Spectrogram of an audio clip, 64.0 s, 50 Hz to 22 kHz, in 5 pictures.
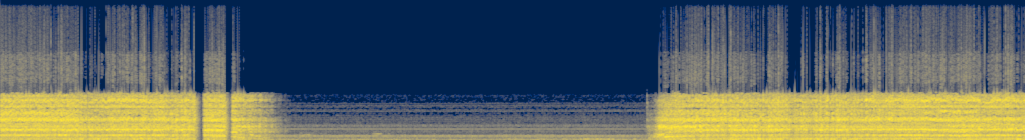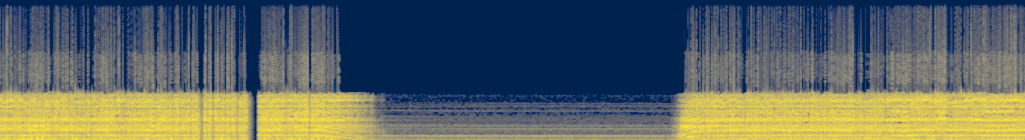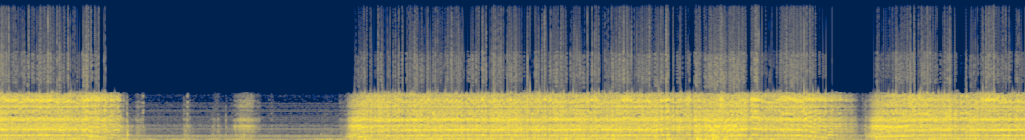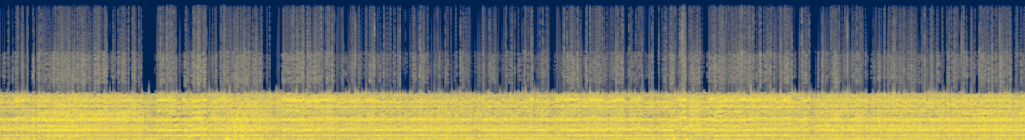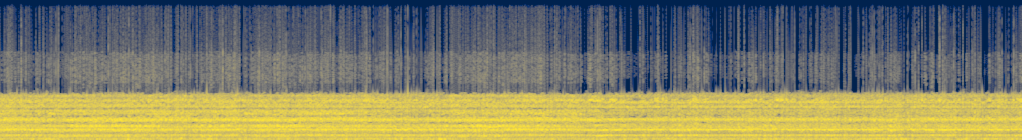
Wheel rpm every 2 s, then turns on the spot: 230, 120, 0, 0, 180, 230, 230, 230, 80, 0, 60, 230, 230, 100, 0, 200, 230, 190, 150, 230, 230, 230, 230, 230, 230, 230, 220, 230, 220, 230, 230, 230.
none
